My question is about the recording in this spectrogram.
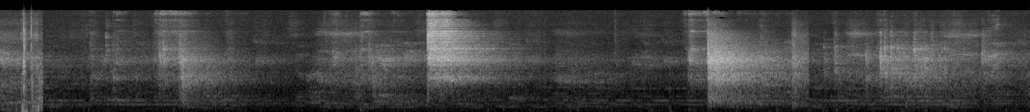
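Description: Gym weights dropped or set down on the floor: a sharp thud just after the start, a lighter knock about two seconds in, and two loud clanks about five and a half and nine seconds in, each ringing out in the big room.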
